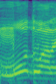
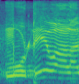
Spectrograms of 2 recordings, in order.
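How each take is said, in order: First: The first word is said as short 'Mod'. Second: The first word is said as longer 'Modhe'. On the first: "इसको मोद वाला भी बोल देते हैं" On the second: "मोढ़े वाला भी बोल देते हैं"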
